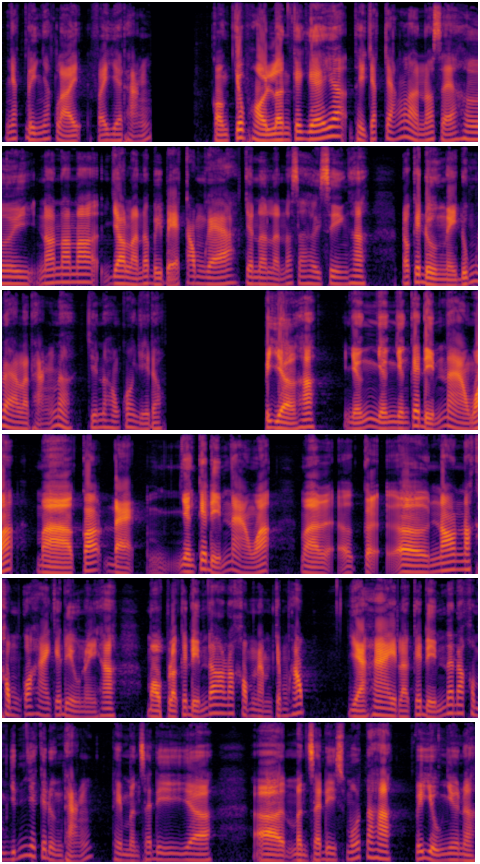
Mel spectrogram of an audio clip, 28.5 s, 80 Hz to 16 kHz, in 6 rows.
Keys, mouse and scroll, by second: 0.4 right click, 1.6 click, 1.7-2.5 scroll down 2, 1.9 middle click, 2.5-2.9 scroll up 1, 4.1-6.4 drag, 6.7-7.2 scroll up 1, 7.4 middle click, 9.4-11.8 drag, 11.8 middle click, 11.9 scroll up 1, 12.6 click, 13.3 scroll up 1, 14.1-16.6 scroll up 1, 19.7 click, 27.4 middle click, 27.8 click, 28.4 ctrl+click.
